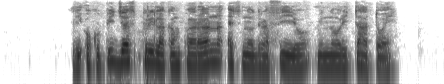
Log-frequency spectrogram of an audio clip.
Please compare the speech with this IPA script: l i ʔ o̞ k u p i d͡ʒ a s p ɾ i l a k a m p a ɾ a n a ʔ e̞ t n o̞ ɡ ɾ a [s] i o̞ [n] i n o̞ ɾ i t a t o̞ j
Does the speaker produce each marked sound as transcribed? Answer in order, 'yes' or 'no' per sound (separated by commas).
no, no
